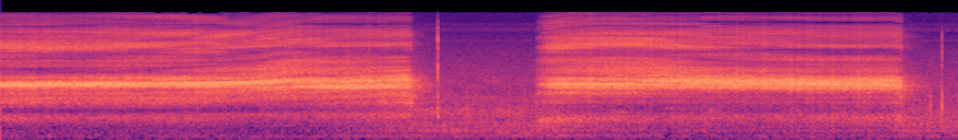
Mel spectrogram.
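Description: Young barn owls give two long, harsh, breathy hisses, each lasting about four seconds, separated by a brief pause.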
